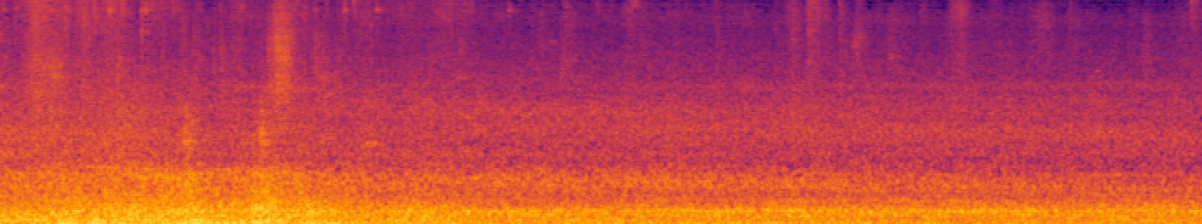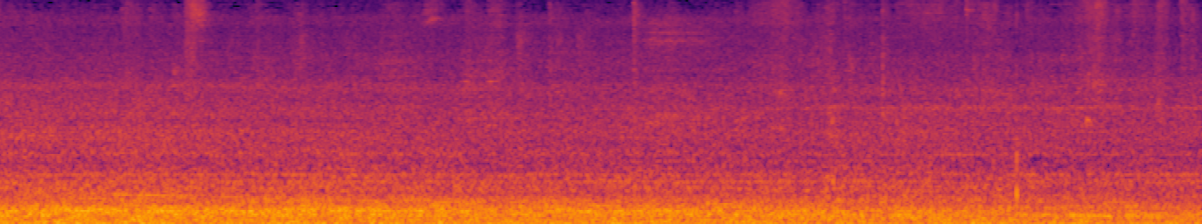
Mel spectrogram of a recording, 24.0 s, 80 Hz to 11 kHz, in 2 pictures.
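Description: Inside an Elizabeth line Class 345 train running through a tunnel: a steady low rumble of wheels and running gear, loudest in the first few seconds and then slowly quietening as the train slows into a station.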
